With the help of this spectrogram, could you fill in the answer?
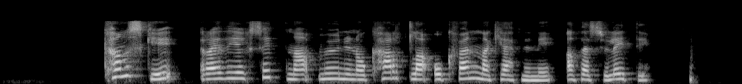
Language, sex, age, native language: Icelandic, female, 20-29, Icelandic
